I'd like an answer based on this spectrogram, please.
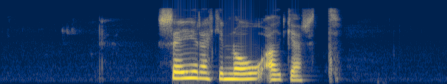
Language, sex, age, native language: Icelandic, female, 50-59, Icelandic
